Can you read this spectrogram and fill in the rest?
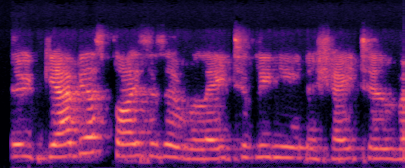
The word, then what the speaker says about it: Gabiasplice: Is what am I saying that right? Gabia Splice. – Yeah, that's perfect.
